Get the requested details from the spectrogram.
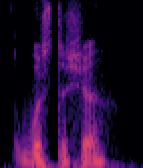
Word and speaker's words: Worcestershire: Especially Worcestershire or Worcestershire. – Yes, it's either sheer or sure.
